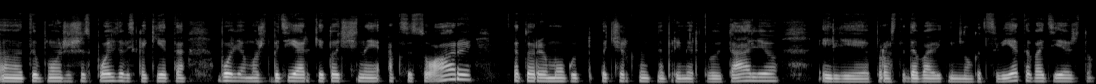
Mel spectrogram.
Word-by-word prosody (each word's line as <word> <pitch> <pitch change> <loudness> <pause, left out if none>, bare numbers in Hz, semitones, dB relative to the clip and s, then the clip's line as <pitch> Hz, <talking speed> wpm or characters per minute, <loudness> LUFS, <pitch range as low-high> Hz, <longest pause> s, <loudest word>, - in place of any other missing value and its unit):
а, 145 -1 +4
ты 155 - +2
б 140 - -17
можешь 155 -1 -1
использовать 160 0 +1
какие-то 150 0 0 0.3
более, 165 -2 +4
может 150 0 -4
быть, 155 0 0
яркие 155 -1 +3
точечные 150 -1 0
аксессуары, 215 +9 +1 0.4
которые 160 -2 +3
могут 150 0 0
подчеркнуть, 150 -1 -3
например, 140 0 -2
твою 135 -1 -3
талию 165 +2 +1 0.4
или 135 -2 0
просто 140 -2 -3
добавить 140 -1 +1
немного 135 -1 -3
цвета 160 +4 0
в - - -11
одежду. 150 -1 -1
150 Hz, 135 wpm, -24 LUFS, 145-155 Hz, 0.4 s, а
